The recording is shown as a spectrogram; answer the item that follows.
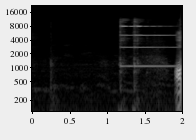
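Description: A bell struck once just over a second in, its ring holding on steadily; it is rung to mark a big-hit card.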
